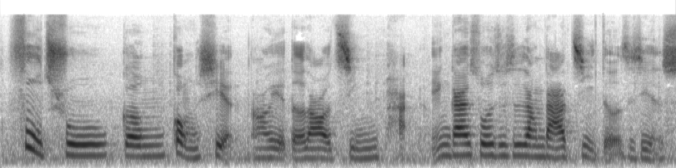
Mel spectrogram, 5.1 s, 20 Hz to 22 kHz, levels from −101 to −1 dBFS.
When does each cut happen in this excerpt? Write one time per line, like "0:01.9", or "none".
0:03.1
